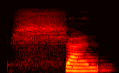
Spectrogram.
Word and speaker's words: 山: the evolution of this character Mountain which is pronounced Shan sh the mountain where how about this one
